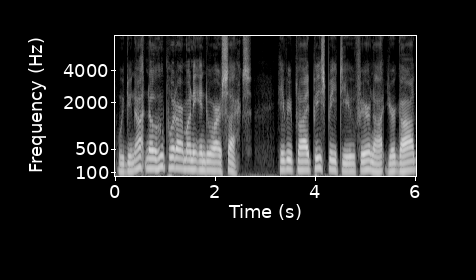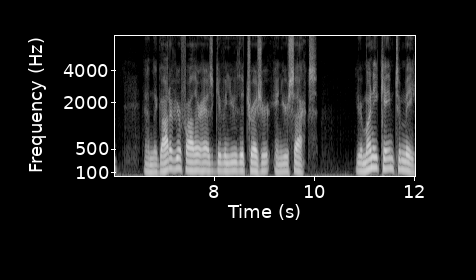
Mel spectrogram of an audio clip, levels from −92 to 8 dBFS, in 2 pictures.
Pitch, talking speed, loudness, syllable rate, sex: 135 Hz, 200 wpm, -16 LUFS, 4.8 syllables/s, male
